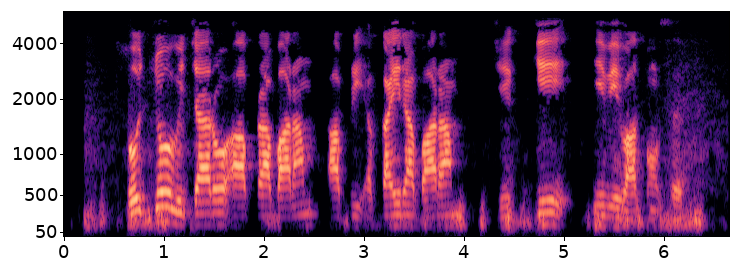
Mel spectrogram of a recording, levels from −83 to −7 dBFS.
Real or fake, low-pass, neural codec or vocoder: real; 5.4 kHz; none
